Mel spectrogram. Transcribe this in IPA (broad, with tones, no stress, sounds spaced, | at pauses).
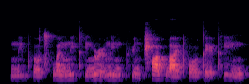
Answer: m i˧˥ pʰ ɤ˧˥ t͡sʰ w ə˥ n m i˥ t̪ʰ i˧˥ n ɻ ɻ̩˧˥ m i˧˥ ŋ pʰ y̰˨˩ n ʈ͡ʂʰ ɑ˥ ʊ̯ x w a˧˥ ɪ̯ pʰ o˧˥ ʊ̯ t̪ ḛ˨˩ ɪ̯ t̪ʰ i˥˩ n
